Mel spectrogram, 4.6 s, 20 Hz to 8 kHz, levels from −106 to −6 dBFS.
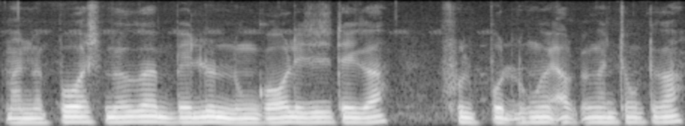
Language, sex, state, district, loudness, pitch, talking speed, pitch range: Wancho, male, Arunachal Pradesh, Longding, -14 LUFS, 115 Hz, 250 wpm, 115-120 Hz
